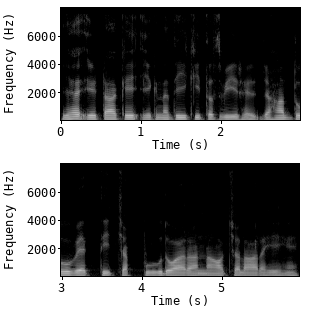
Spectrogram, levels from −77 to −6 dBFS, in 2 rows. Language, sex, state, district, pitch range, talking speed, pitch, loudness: Hindi, male, Uttar Pradesh, Etah, 110-125 Hz, 180 wpm, 115 Hz, -32 LUFS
